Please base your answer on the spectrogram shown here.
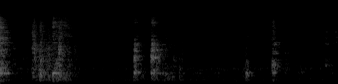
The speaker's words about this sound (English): First and foremost, I'm going to get a bowl.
